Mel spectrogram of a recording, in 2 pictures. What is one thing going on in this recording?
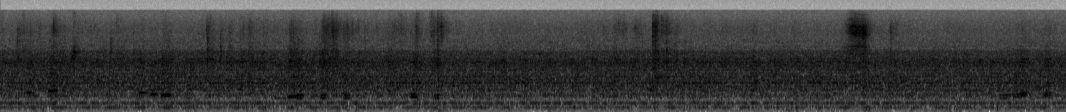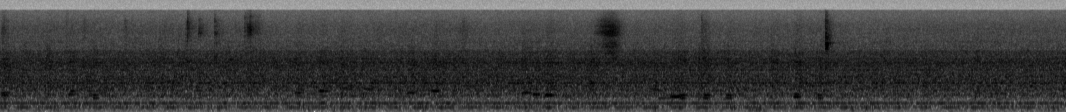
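Soft, plinking game music plays quietly through a television speaker.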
